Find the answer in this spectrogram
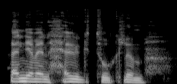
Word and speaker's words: Benjamin Haug-Toklum: Can you correct me my pronunciation, please? Benjamin Haug-Toklum.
